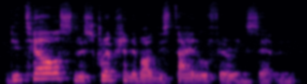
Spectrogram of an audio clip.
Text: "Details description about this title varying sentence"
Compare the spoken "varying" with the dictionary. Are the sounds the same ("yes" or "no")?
no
